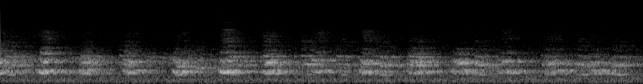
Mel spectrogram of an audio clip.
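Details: Young serval kitten born 29 May 2020, captive at Higashiyama Zoo, recorded 17 December 2020; a run of short, nasal, harmonic calls repeated about twice a second, steady and moderately loud, with no other clear sounds.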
